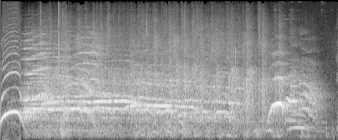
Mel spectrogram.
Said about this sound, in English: Applaud the poet, not the points. And keep that applause going for our next poet up the stage.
